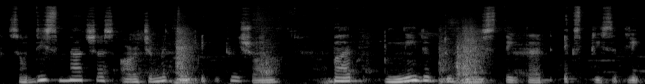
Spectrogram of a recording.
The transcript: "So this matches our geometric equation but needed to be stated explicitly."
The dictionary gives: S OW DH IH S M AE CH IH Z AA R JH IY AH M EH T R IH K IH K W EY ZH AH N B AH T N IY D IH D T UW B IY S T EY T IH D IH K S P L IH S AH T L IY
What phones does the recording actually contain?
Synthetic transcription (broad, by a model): S OW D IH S M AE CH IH S AA R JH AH M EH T IH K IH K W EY SH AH N B AH T N IY D IH D T UW B IY S T EY T IH D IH K S P L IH S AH T L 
